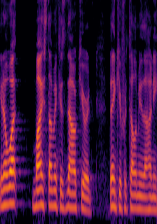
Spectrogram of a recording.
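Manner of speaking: plain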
